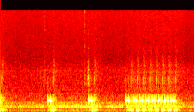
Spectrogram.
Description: Weird beeping sound from my computer every time i do anything with the mouse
